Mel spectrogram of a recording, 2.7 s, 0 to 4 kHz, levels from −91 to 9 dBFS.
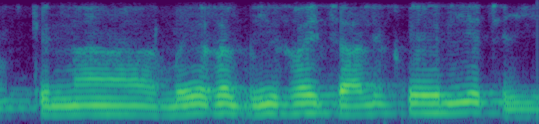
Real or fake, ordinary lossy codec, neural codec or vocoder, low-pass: fake; Opus, 24 kbps; codec, 16 kHz, 16 kbps, FreqCodec, smaller model; 3.6 kHz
